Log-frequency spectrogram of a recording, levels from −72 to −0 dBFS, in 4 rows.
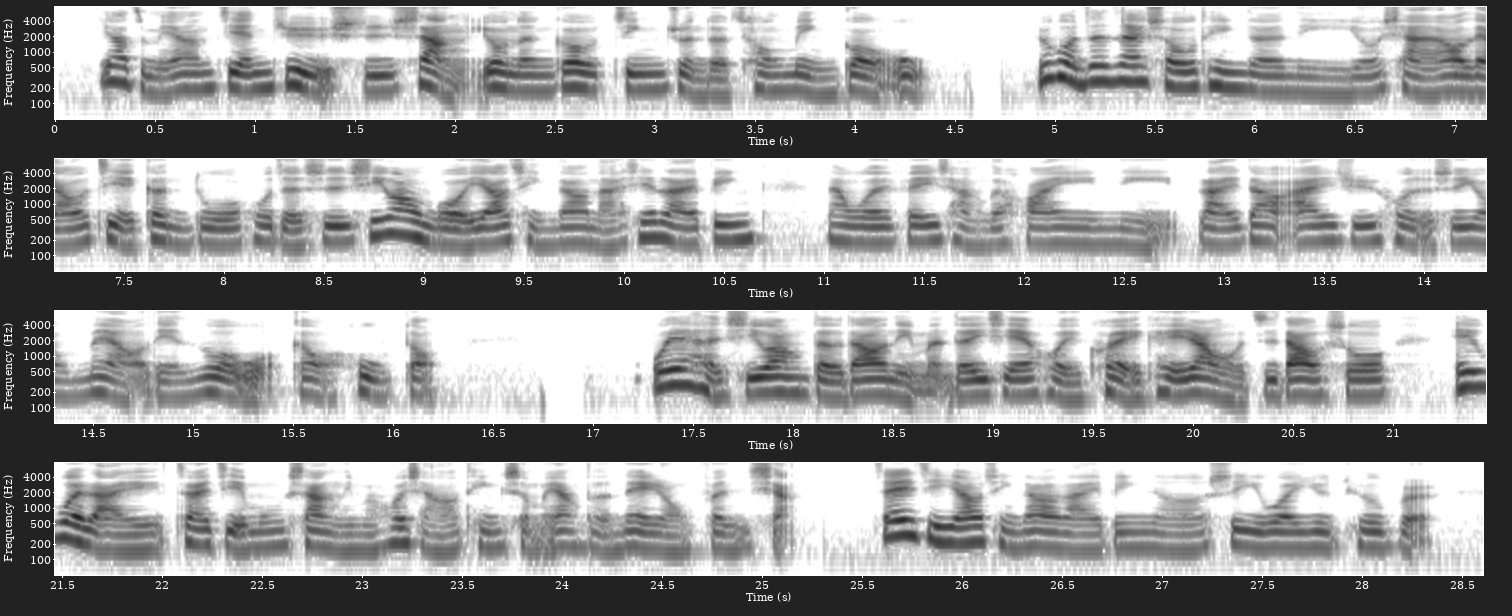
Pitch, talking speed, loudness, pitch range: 180 Hz, 285 characters per minute, -25 LUFS, 170-200 Hz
